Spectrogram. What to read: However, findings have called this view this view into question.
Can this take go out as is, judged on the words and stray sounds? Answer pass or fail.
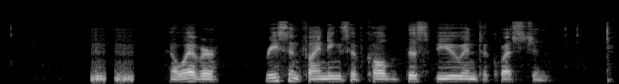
fail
